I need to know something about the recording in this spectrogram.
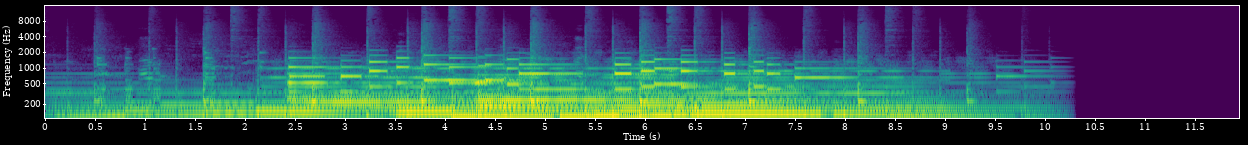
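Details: Keyboard and organ-like music plays steadily with layered chords, then cuts off just after ten seconds into silence, with no animal voice anywhere.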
